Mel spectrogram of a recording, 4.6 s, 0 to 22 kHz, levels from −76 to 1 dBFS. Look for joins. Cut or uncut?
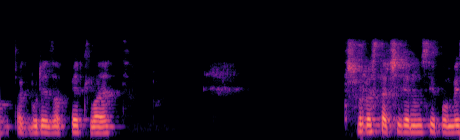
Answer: cut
